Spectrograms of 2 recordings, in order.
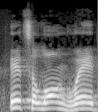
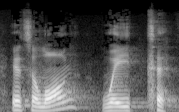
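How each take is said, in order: First: WAY with no audible T, higher and louder; silent T. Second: WAY slowly, then a separate "t"; T sounded out. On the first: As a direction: run "long way" on without sounding a final T. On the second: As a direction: release a distinct "t" after "way". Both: Shown as a demonstration. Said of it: "t ni talaffuz qilmayapti".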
